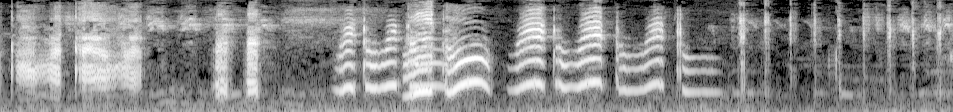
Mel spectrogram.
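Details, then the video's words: Pet parrot chattering: harsh noisy squawks, then a fast series of wavering warbled notes with clear harmonics, ending in quick clicking pulses. "funny parrot sound 🐦#cute parrot sound"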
